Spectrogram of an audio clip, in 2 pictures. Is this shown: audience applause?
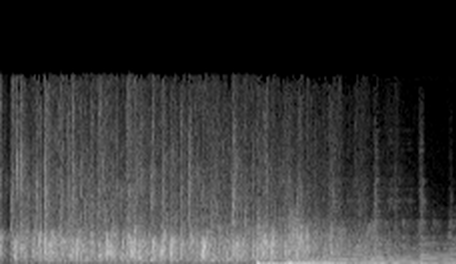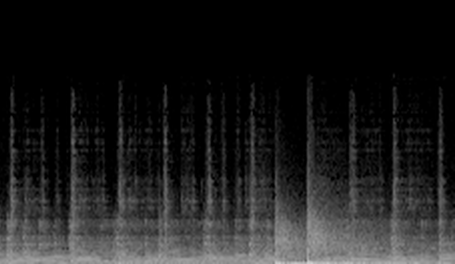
yes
